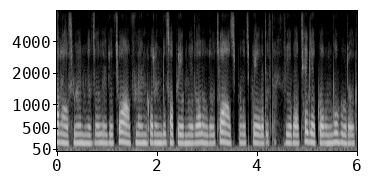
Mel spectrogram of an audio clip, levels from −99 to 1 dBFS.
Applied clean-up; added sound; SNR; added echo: neural diffusion model UNIVERSE++.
